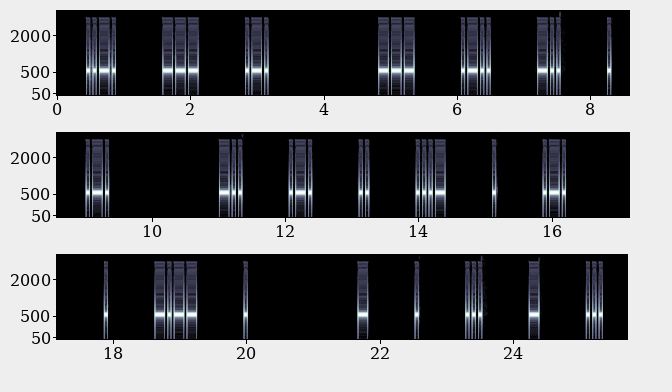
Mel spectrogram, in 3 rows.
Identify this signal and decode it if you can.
Morse code, heard as a keyed tone, about 25 wpm, spaced as for 10 wpm, 550 Hz. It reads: FOR OLDER DRIVER EYE TESTS
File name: podcast / News headlines-1x-25x10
